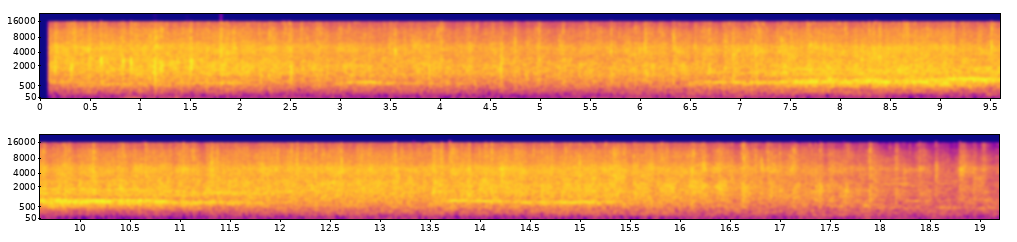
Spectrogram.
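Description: Concert-hall audience applauding, the clapping swelling around the middle and dying away near the end.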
